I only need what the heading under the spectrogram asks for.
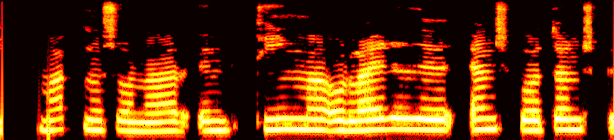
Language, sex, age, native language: Icelandic, male, 12, Icelandic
